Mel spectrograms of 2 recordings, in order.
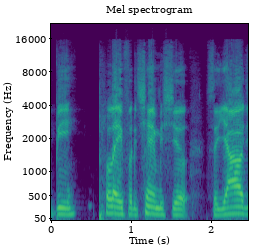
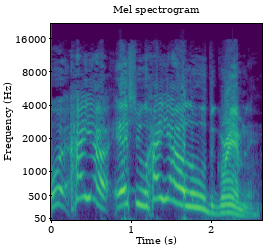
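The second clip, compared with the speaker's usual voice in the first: mock disbelief, much higher. Real, not acted. Mocking Southern fans again.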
